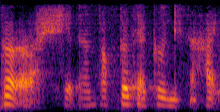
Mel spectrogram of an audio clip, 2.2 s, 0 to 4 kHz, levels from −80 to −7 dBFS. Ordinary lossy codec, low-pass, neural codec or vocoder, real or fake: AAC, 24 kbps; 3.6 kHz; codec, 16 kHz, 0.5 kbps, X-Codec, HuBERT features, trained on general audio; fake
